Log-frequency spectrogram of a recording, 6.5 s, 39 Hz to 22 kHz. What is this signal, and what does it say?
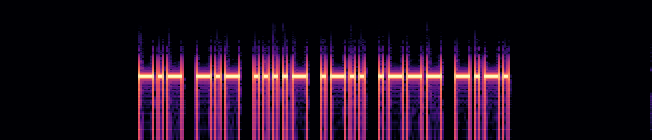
Morse code, heard as a keyed tone, about 25 wpm, 700 Hz. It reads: KK4LJC
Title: USA Call Signs Repeated 3x 25wpm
